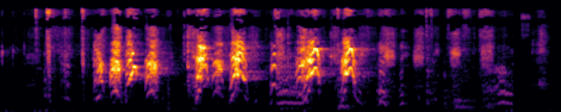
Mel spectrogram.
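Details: Excited puppies yapping in quick bursts, high-pitched overlapping yips and squeaky barks tumbling over one another for about four seconds, then tapering into softer whimpers.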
